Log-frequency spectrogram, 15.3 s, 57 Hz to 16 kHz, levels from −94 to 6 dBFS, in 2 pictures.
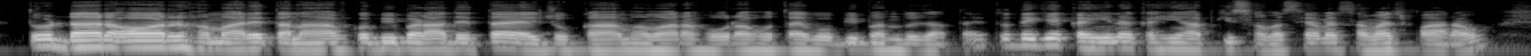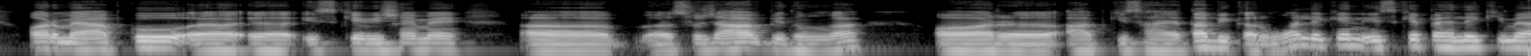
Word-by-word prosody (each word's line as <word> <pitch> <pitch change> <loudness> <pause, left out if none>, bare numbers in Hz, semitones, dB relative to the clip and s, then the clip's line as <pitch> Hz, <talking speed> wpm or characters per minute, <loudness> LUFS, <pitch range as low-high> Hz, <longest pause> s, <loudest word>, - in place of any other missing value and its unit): तो 160 - +3
डर 145 0 +6
और 140 +1 +6
हमारे 120 0 +1
तनाव 115 0 -1
को 120 +1 -2
भी 120 +1 -1
बढ़ा 115 -1 +2
देता 115 +2 -2
है, 105 - +1
जो 105 0 -6
काम 105 +1 -3
हमारा 105 0 -2
हो 105 0 -5
रहा 105 0 -3
होता 105 0 -6
है, 105 - -1
वो 100 0 -4
भी 115 +3 -6
बंद 105 -2 -5
हो 105 - -4
जाता 100 -1 -7
है। 160 - -11
तो 165 - -7
देखिए, 170 +1 +1
कहीं 125 -7 0
न 130 - +1
कहीं 120 0 -5
आपकी 110 +2 -7
समस्या 100 -1 -6
मैं 115 - -2
समझ 110 0 -2
पा 100 -1 -2
रहा 100 +1 -3
हूँ - - -9 0.3
और 125 0 +3
मैं 115 -1 +3
आपको 120 +4 +4
अ 105 0 +4 0.3
अ, - - -1
इसके 105 +2 -4
विषय 105 +2 -2
में 115 0 0
अ, - - -26 0.3
ब 100 0 0
सुझाव 115 +2 +2
भी 110 -1 -4
दूँगा 100 +6 -3 0.4
और 100 0 +3 0.3
अ, - - -3
आपकी 105 +1 -6
सहायता 105 +4 +1
भी 135 -1 0
करूँगा। 100 +3 0
लेकिन 165 0 0
इसके 145 +3 -1
पहले 140 -2 +2
कि 140 - -9
मैं 135 0 +3
115 Hz, 230 wpm, -24 LUFS, 105-125 Hz, 0.4 s, डर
